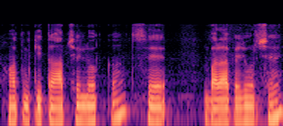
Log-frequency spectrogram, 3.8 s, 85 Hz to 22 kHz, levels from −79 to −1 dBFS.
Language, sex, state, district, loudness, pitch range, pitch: Hindi, male, Bihar, Begusarai, -19 LUFS, 100-110 Hz, 100 Hz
